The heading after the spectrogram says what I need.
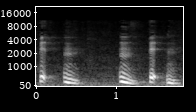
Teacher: In both British and American, the T in bitten is accompanied by a glottal stop.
